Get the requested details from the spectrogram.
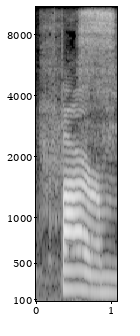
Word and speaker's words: Farmacy: They spell it F-A-R-M-A-C-Y. – Pharmacy.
